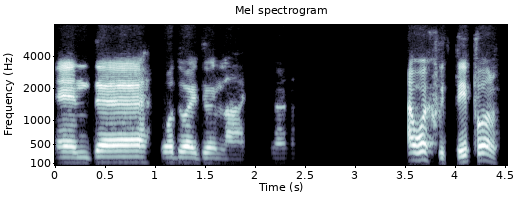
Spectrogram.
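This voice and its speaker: A man in his forties with an Israeli accent, a podcast guest speaking slowly and reflectively from home, often searching for words. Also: on the low side, smooth, no room sound, phone-quality sound. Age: 40s. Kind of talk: podcast interview. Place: home, remote interview.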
